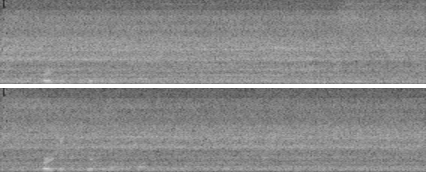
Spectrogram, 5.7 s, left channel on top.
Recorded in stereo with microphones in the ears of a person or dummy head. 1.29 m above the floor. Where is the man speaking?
80° right, 1.4 m; by 5.6 s 60° right (ahead or behind), 8 m.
